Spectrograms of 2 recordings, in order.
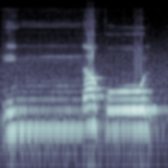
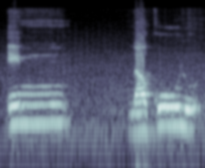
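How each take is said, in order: First: The two n sounds merge into one doubled n. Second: The two n sounds are said separately. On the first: The speaker calls it right. "पहले नून को दूसरे नून में दाखिल करके दोनों को मुशद्दद पढ़ा" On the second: The speaker calls it wrong. "इस तरह मैंने नहीं पढ़ा, दो नून को अलग अलग नहीं पढ़ा"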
